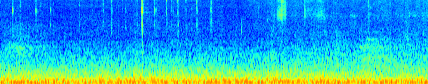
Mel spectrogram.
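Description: A few scattered laptop keystrokes clicking over a steady low room rumble, as a line is typed into a document.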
